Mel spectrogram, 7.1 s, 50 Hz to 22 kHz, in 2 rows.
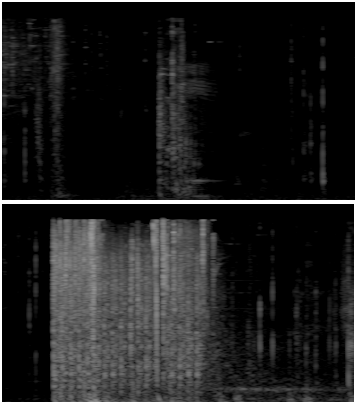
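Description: Automatic gunfire from a Call of Duty MW3 ranked match: faint scattered shots and footsteps at first, then a sudden loud, sustained burst of rapid fire lasting several seconds.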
